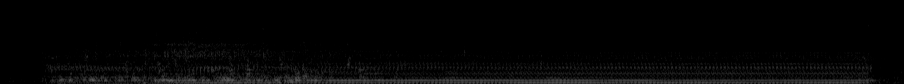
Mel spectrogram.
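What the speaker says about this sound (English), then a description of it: "it's a good strong running pump" An electric water pump hums steadily, drawing water from a bucket through a fused hookup, loud and continuous for about eight seconds before cutting off abruptly, with no talk over it.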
